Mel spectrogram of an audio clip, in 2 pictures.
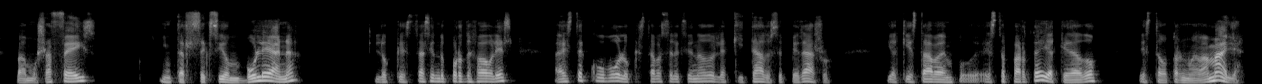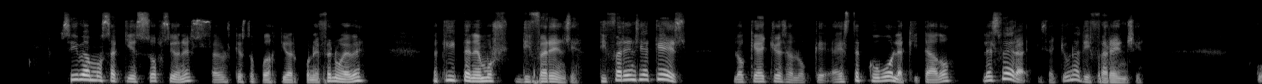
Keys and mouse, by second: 0.2-2.6 drag, 3.6-4.9 middle drag, 8.2-8.8 middle drag, 11.3-12.8 middle drag, 13.7 click, 15.2 click, 23.1-23.5 middle drag, 24.0-24.5 shift+middle drag.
